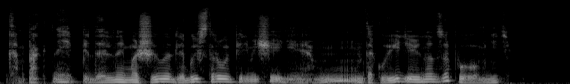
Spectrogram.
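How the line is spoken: Whispering inner voice. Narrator (Russian): внутренний чертенок мокрица фон Липвига нашептал ему

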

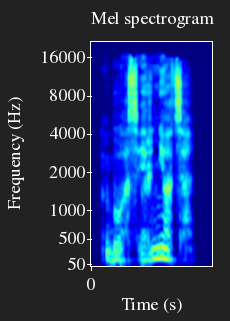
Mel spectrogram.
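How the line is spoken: Hoarse exhale. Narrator (Russian): хрипло выдохнул Дэниел

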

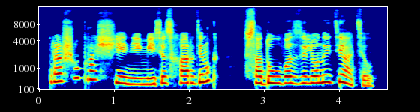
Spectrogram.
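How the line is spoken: Sing-song doll-like voice. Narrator (Russian): пропела Эви кукольным голоском

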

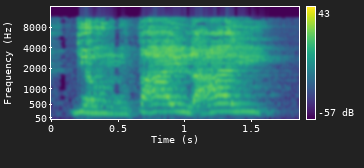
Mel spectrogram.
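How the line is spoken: Sudden scream. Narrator (Vietnamese): Lão quái bỗng hét lên

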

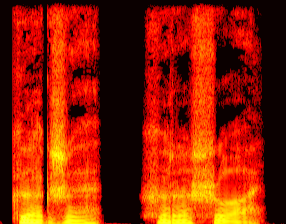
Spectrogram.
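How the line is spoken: Hissed. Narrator (Russian): прошипел

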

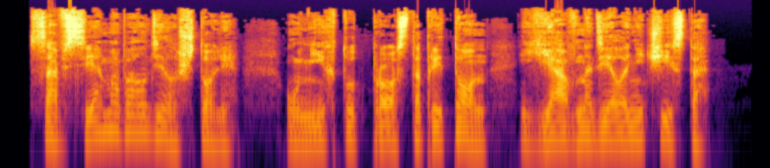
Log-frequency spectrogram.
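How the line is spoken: Angry hiss. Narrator (Russian): Зашипела

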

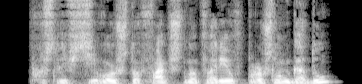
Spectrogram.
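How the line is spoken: Angry question. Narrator (Russian): сердито спросил Гарри

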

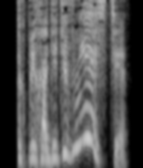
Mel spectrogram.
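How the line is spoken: Joyful exclamation. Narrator (Russian): радостно воскликнула Хелен

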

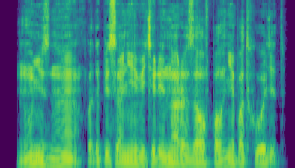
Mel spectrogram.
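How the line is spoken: Consoling, groaning. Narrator (Russian): утешил меня Крепыш и простонал

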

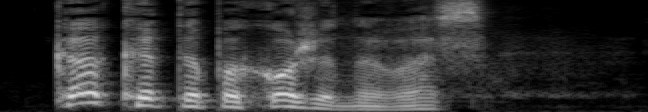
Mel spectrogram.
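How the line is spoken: Sighing. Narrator (Russian): Эдвард вздохнул Мидж

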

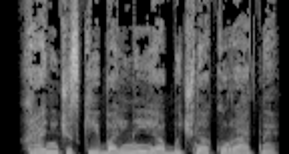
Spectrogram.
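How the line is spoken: Soft interruption. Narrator (Russian): мягко перебила шефа Алла

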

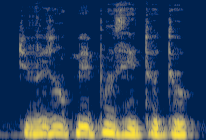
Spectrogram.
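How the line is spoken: Actress exclaiming. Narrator (French): s'écria l'actrice

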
